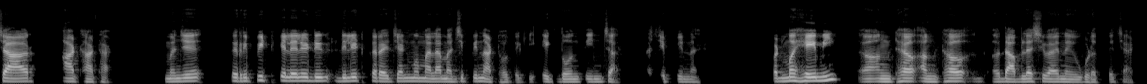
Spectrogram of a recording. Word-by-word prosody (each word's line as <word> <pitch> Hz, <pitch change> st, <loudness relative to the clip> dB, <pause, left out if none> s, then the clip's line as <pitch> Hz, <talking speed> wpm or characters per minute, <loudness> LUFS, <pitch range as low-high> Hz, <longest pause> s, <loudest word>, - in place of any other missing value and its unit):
4-8-8-8. 140 Hz, +1 st, +1 dB, 0.5 s
म्हणजे 145 Hz, +4 st, +2 dB, 0.4 s
रिपीट 175 Hz, +5 st, 0 dB
केलेले 170 Hz, -1 st, +5 dB
dill 165 Hz, 0 st, +2 dB
delete 165 Hz, +2 st, +2 dB
करायचे 145 Hz, -3 st, 0 dB
आणि 150 Hz, +1 st, -2 dB
मग 150 Hz, 0 st, -2 dB
मला 135 Hz, -2 st, 0 dB
माझी 135 Hz, +2 st, -4 dB
पिन 150 Hz, 0 st, -3 dB
आठवते 110 Hz, -5 st, -4 dB
की -, -, -17 dB
1-2-3-4 125 Hz, 0 st, -5 dB, 0.3 s
अशी -, -, -11 dB
पिन 120 Hz, -2 st, -8 dB
आहे. 115 Hz, -, -12 dB, 0.7 s
पण 145 Hz, 0 st, -1 dB
मग 175 Hz, +3 st, +5 dB
हे 165 Hz, +1 st, +10 dB
मी 190 Hz, +6 st, +4 dB, 0.4 s
अंगठं 135 Hz, +2 st, +2 dB
अंगठं 140 Hz, 0 st, -1 dB, 0.2 s
दाबल्याशिवाय 130 Hz, 0 st, +1 dB
नाही 125 Hz, -2 st, -3 dB
उघडत 115 Hz, 0 st, -7 dB
ते -, -, -11 dB
चॅट. -, -, -16 dB
140 Hz, 150 wpm, -25 LUFS, 125-150 Hz, 0.7 s, हे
